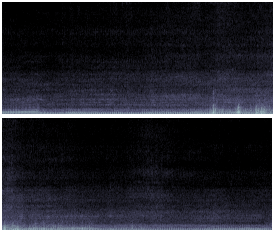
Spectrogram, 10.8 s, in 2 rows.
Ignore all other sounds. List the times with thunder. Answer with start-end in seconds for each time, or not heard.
4.2-8.1.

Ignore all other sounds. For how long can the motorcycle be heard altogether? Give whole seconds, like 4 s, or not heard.
11 s.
